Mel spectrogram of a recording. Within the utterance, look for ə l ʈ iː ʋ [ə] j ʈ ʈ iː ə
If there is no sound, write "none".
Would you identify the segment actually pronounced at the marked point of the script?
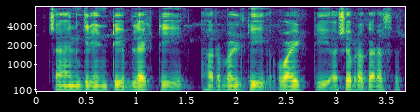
a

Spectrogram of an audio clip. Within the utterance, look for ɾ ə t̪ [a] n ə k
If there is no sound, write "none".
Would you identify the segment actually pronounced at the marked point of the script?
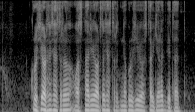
i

